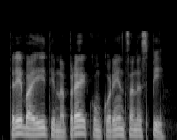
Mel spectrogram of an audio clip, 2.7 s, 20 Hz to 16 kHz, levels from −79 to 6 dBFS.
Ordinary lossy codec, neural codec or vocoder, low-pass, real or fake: MP3, 48 kbps; none; 7.2 kHz; real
